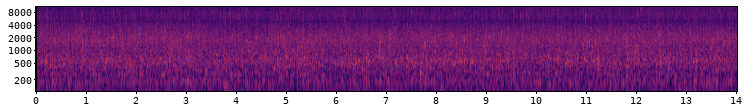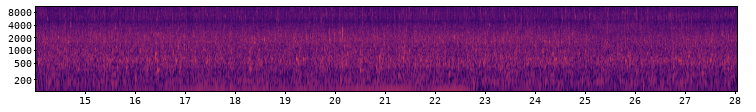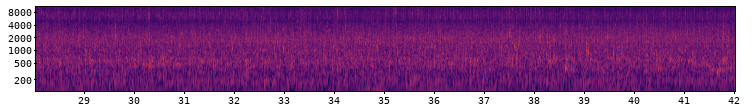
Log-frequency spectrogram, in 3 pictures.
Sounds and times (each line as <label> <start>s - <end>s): small stream 0.0s - 42.0s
